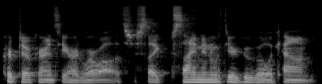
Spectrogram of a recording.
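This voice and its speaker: A young man talking as a guest on a podcast, relaxed, with lots of ums and likes and frequent chuckles. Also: fairly low pitch, quick pace. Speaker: podcast guest, tech founder. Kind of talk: casual interview chat.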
